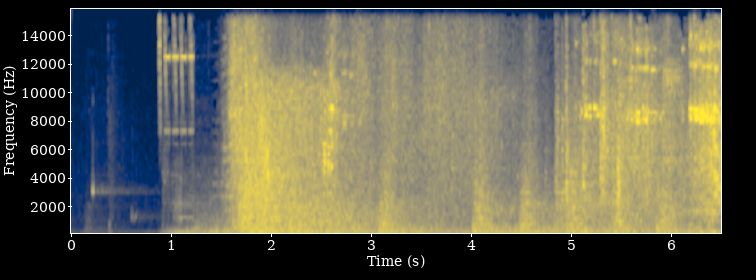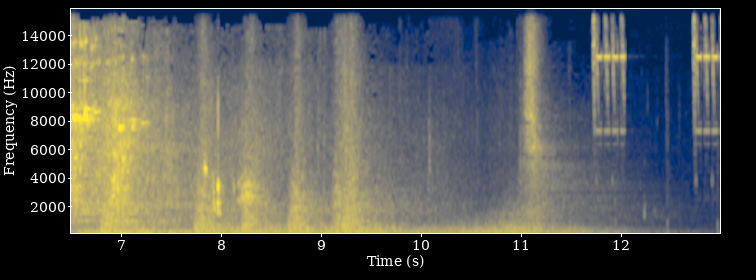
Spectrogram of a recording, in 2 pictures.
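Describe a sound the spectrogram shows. A thrown blade whooshes through the air and strikes with a crackling burst.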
